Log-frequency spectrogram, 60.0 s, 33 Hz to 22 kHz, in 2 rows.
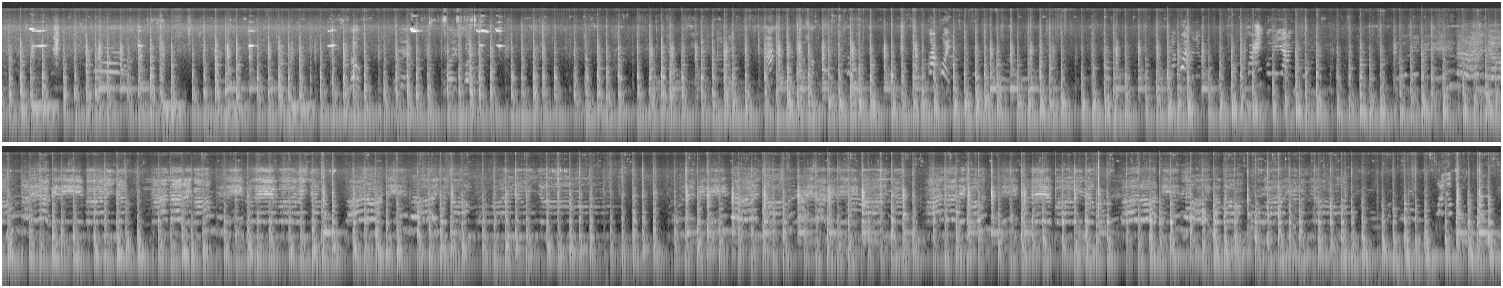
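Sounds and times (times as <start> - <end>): hand drum beating: 0.0 - 59.9
women singing: 27.8 - 59.9.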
